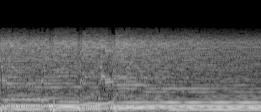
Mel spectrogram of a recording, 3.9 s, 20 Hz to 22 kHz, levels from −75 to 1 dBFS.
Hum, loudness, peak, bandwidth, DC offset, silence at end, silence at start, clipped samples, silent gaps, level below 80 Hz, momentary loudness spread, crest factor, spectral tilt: none; -18 LUFS; -6 dBFS; 8.2 kHz; under 0.1%; 0 s; 0 s; under 0.1%; none; -38 dBFS; 2 LU; 12 dB; -5.5 dB/octave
